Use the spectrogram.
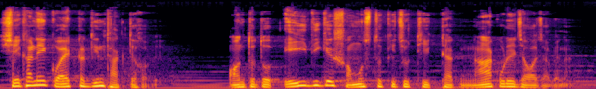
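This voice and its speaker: A man's voice: medium pitch, big pitch swings, moderate pace, creaky, mellow. A man narrating a scripted horror story as its storyteller. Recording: long reverb, music behind.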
